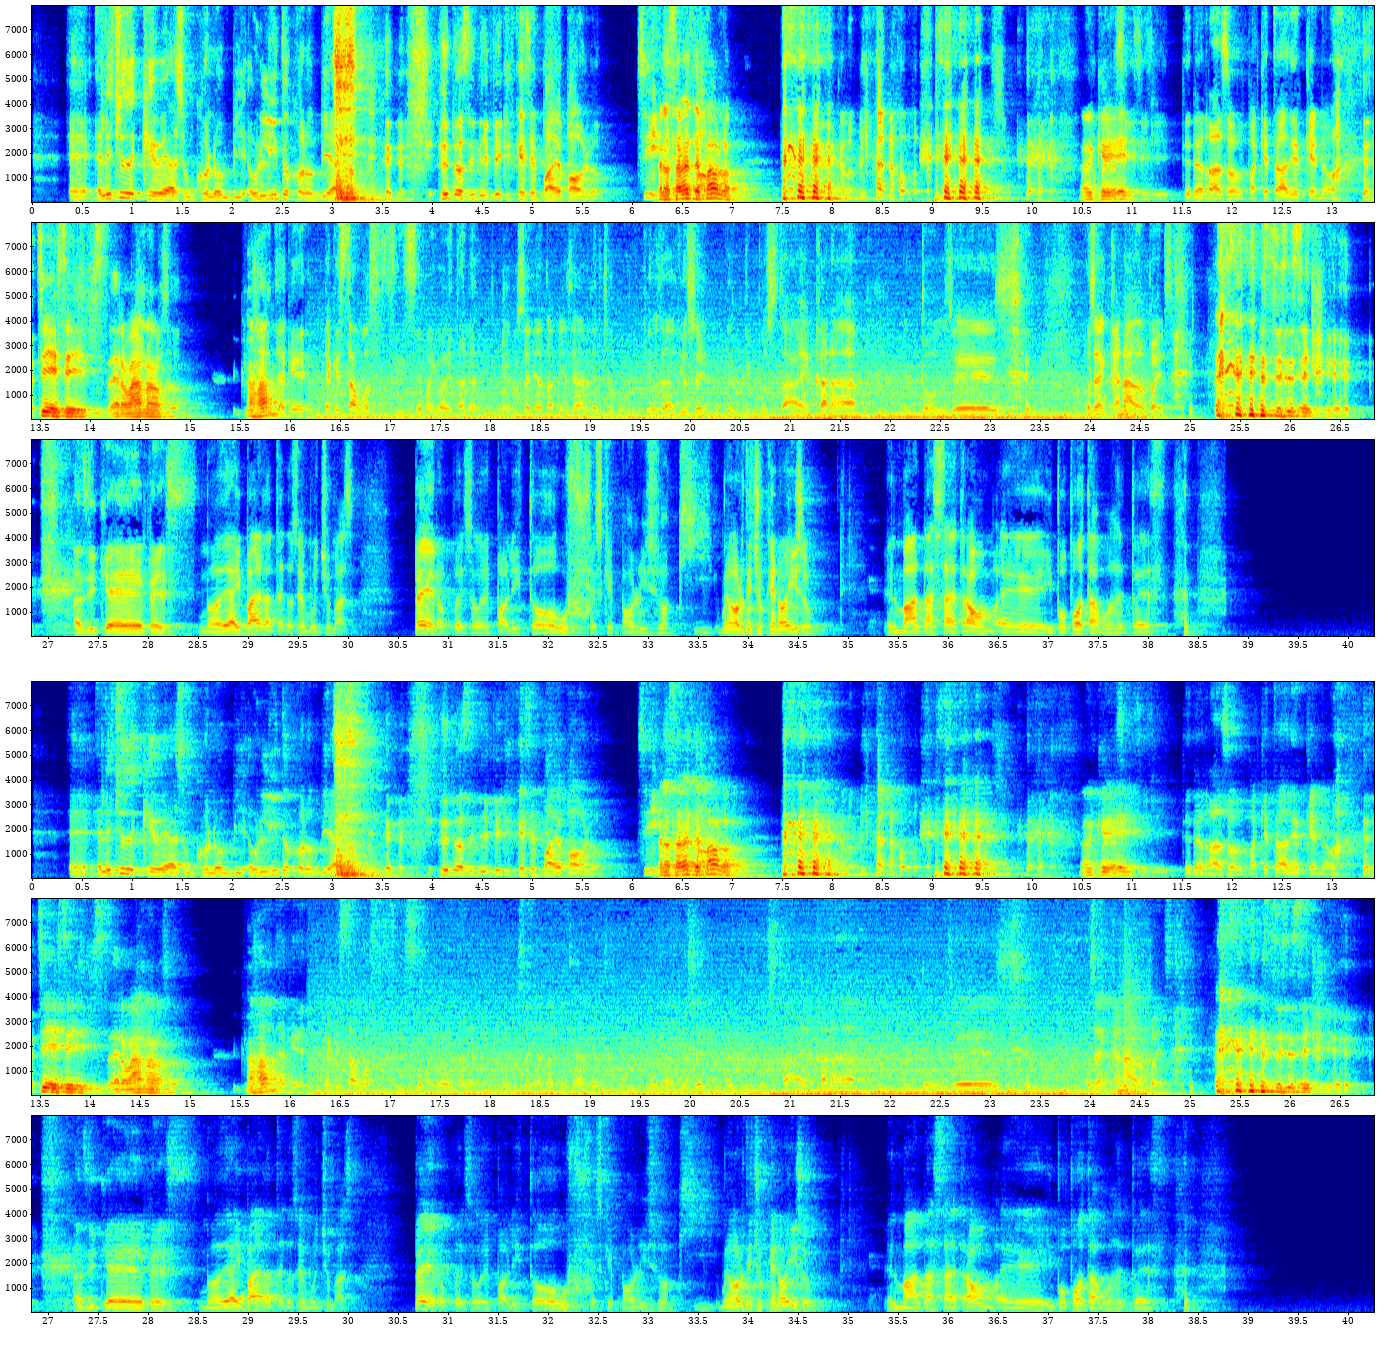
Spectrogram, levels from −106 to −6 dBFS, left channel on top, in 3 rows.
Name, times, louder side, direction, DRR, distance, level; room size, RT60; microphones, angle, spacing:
voice 1, 0.0-3.3 3.5-5.7 6.1-7.0 7.5-8.9 9.9-13.5 14.4-14.9 15.4-25.3 25.7-26.6 26.9-30.3 30.7-34.7 35.4-38.8, left 5 dB, 85° left, 10 dB, 0.9 m, -36 dB
voice 2, 6.3-7.0 7.5-7.9 8.9-9.5 10.0-11.0 13.5-14.7 15.6-15.9 25.2-26.2 27.0-27.3, left 4 dB, 60° left, 9 dB, 0.9 m, -23 dB
sound 1, 16.2-24.6, equal, 15° right, 1.0 m, -35 dB
18.5 x 14.0 x 4.1 m, 0.89 s
head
